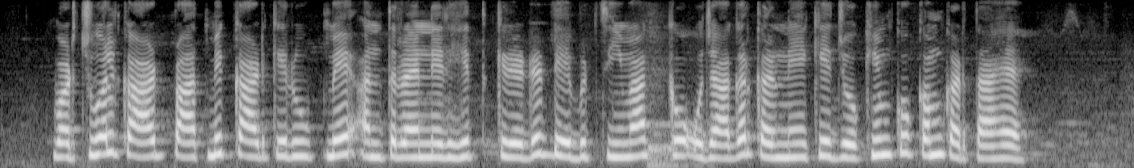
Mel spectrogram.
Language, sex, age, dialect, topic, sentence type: Hindi, female, 18-24, Kanauji Braj Bhasha, banking, statement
